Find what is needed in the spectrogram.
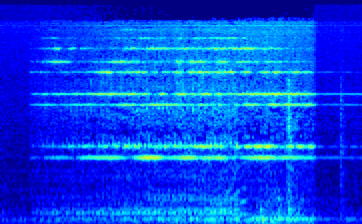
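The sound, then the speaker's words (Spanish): A telephone rings in one continuous, fairly faint electric bell trill lasting about three seconds, then cuts off abruptly, with no voices. “El sonar del teléfono le sacó su abstracción.”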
